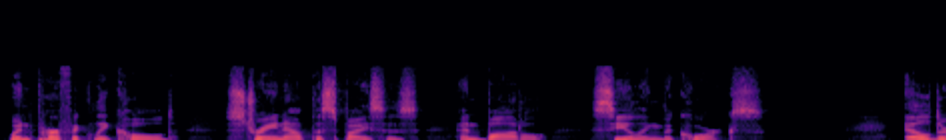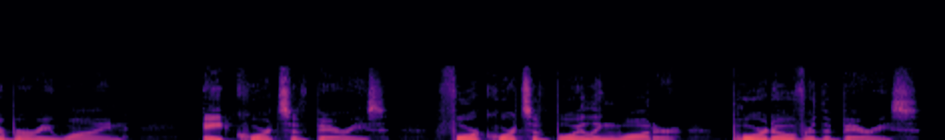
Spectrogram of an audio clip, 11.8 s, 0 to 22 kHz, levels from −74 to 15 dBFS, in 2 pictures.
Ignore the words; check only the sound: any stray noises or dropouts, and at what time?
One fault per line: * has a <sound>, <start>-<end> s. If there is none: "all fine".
all fine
